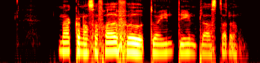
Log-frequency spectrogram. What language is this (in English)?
Swedish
